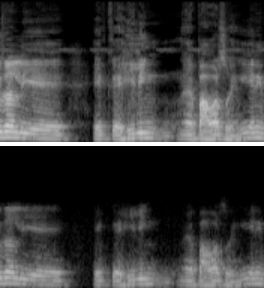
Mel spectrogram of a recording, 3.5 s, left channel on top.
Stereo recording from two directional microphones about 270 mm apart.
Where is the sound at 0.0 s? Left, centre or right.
Centre.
